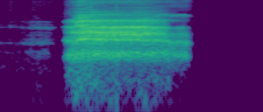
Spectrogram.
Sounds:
Sigh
